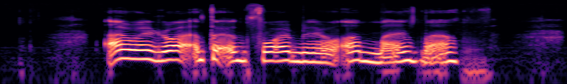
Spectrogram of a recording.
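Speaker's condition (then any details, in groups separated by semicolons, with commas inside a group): ALS; nearly a decade since diagnosis, breathes unaided, pseudobulbar affect, laughs and cries easily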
